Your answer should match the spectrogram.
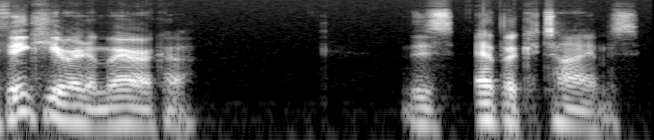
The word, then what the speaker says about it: Epoch Times: into the folder pronunciation I thought it was a POC times and if you're British you would pronounce it epoch times but Americans pronounce it epic times I didn't know that but epic times is encouraged it's a sort of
